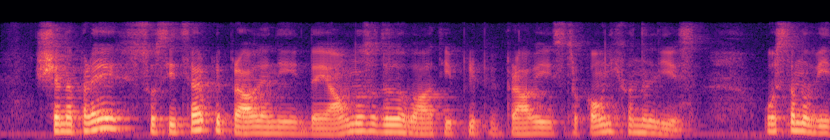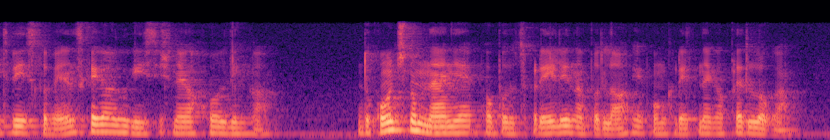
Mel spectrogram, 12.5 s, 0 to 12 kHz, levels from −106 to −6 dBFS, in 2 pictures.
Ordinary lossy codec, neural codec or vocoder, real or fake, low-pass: none; none; real; 7.2 kHz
